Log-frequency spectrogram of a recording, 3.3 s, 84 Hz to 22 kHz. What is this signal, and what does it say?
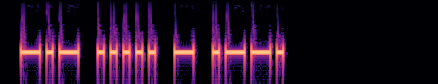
Morse code, heard as a keyed tone, about 25 wpm, 700 Hz. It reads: K5TP
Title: USA Callsign DE Callsign - 4 Characters - 25wpm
